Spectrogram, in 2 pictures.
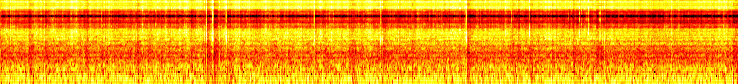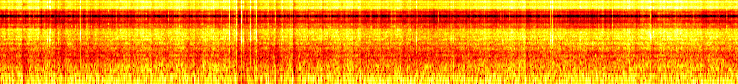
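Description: Steady rumble of wind and road vibration on a bicycle's handlebar-mounted camera riding a rough road, mixed with the engines of nearby traffic. A few sharp knocks come through, several of them around the middle.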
